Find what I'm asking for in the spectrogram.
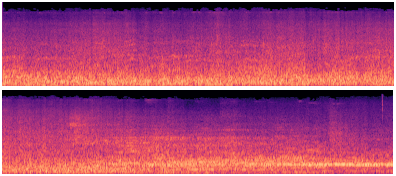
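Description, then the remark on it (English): A roller coaster train barrels along its track through a mountain, a loud, continuous rumble with rattling clatter underneath and a faint higher whine rising toward the end. No voices. “The train barrels through the mountain.”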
